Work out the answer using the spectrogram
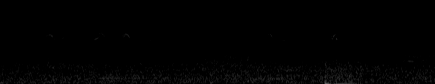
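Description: Near silence: a few faint, short high bird chirps over a low steady hiss, with one soft knock about three seconds in.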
